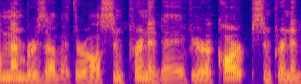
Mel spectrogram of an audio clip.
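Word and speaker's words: Cyprinidae: and they're all members of it they're all symprint a day if you're a corpse imprinted day koi sin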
